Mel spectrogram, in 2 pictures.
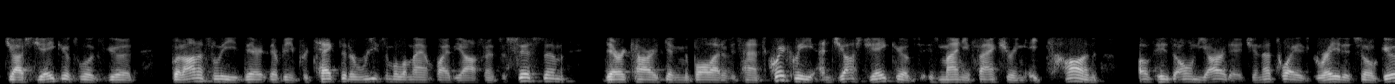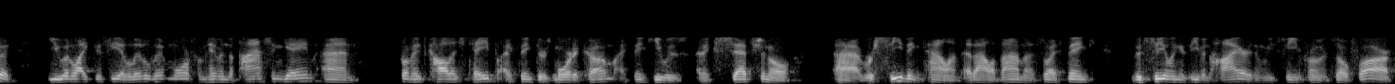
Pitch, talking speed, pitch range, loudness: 120 Hz, 215 wpm, 110-130 Hz, -25 LUFS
